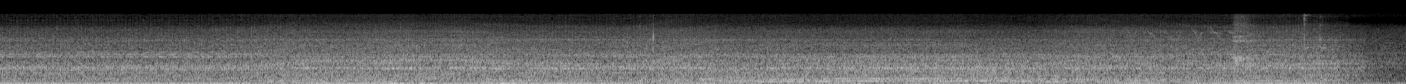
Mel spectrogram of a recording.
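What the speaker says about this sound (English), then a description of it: "This tractor is not gonna do it" A tractor engine from Farming Simulator 22 runs steadily and loudly for a long stretch, a continuous heavy drone with a faint hiss near the end before it dips slightly, with no voices.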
